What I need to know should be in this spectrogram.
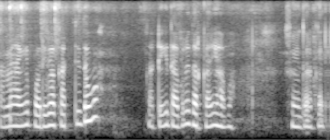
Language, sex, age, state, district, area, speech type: Odia, female, 30-45, Odisha, Kendujhar, urban, spontaneous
